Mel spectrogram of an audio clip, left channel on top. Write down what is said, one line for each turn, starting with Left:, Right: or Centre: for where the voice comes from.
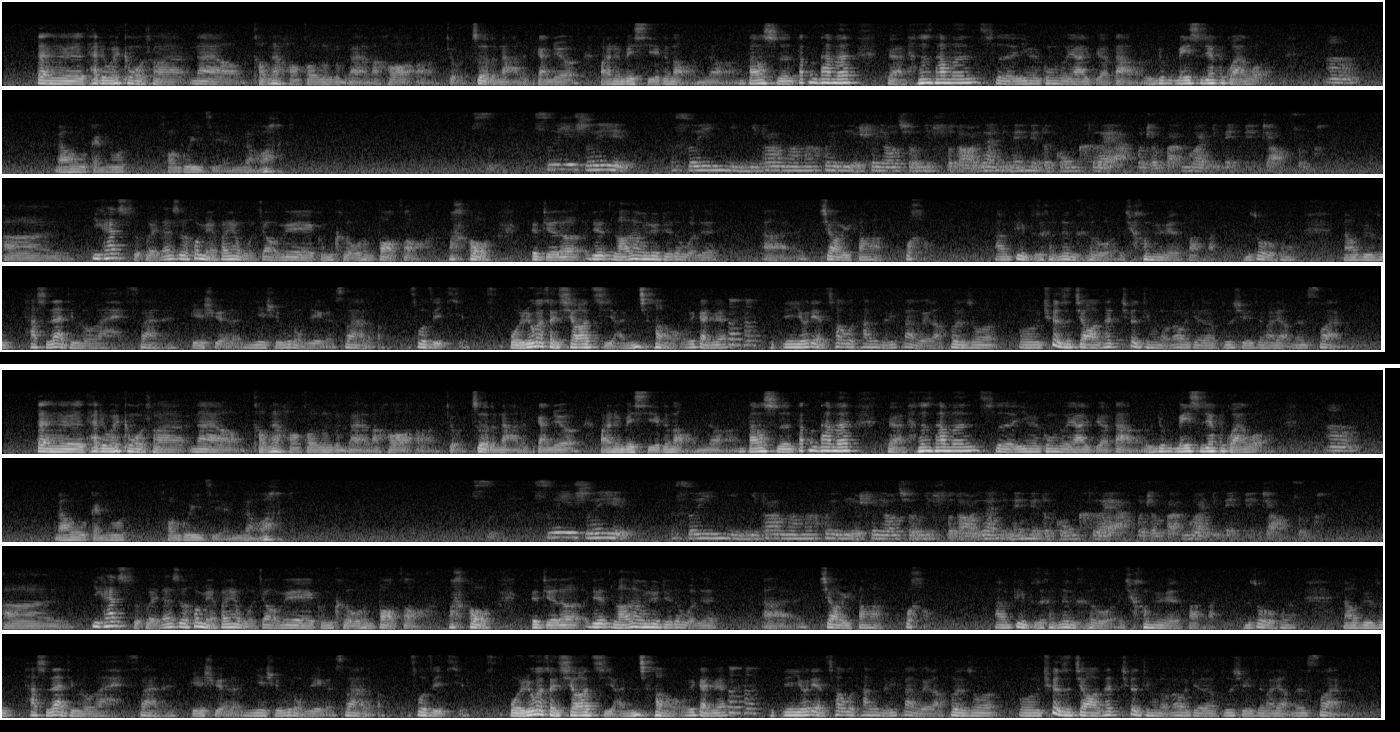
Right: 但是他就会跟我说啊那要考不上好高中怎么办？然后啊，就这的那的，就感觉完全被洗了个脑，你知道吗？当时，当时他们，对啊，当时他们是因为工作压力比较大嘛，就没时间管我，
Left: 嗯，
Right: 然后感觉我逃过一劫，你知道吗？
Left: 所所以所以所以你你爸爸妈妈会比如说要求你辅导一下你妹妹的功课呀，或者管管你妹妹这样子吗？
Right: 啊、一开始会，但是后面发现我教我妹妹功课，我很暴躁啊，然后就觉得，就然后他们就觉得我的啊、教育方法不好，他们并不是很认可我教妹妹的方法。比如说我会，然后比如说她实在听不懂，我说哎，算了，别学了，你也学不懂这个，算了吧，不做这一题了。我就会很消极啊，你知道吗？我就感觉已经有点超过她的能力范围了，
Left: <laughs>
Right: 或者说我确实教，了，她确实听不懂，那我觉得不是学习这块料，那就算了。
